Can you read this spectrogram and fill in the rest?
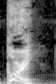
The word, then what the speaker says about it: Kaare: And his name, though pronounced Corey, I'm looking at pronunciation guide from at least college. – It's spelled. You wouldn't have thought it was Corey, would you? – K-A-A-R-E. – Mm-hmm. – Corey.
